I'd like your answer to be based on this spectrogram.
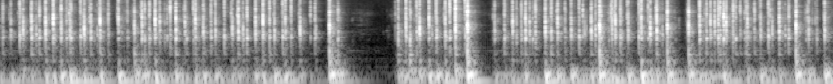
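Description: Fingertips of both hands type steadily on a compact white Ducky Miya Pro mechanical keyboard with Cherry MX Red switches, white plastic keycaps, RGB backlight and a solid body resting on a desk mat. Rapid, dense keystrokes produce bright plastic clacks over a low thocky thump, each dying away almost instantly. The typing pauses briefly just past the three-second mark before continuing at the same pace.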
